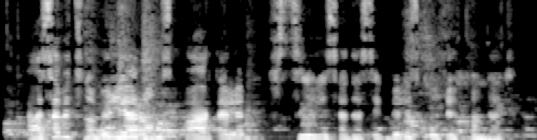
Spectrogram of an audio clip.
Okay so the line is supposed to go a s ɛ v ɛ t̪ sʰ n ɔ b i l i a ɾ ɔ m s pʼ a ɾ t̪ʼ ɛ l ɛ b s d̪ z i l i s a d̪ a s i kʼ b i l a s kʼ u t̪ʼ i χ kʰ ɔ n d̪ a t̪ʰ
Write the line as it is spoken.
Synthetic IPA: a s ɛ v ɛ t̪ sʰ n ɔ b i l i a ɾ ɔ m s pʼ a ɾ t̪ʼ ɛ l ɛ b s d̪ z i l i s a d̪ a s i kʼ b i l i s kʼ u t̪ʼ i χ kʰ ɔ n d̪ a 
